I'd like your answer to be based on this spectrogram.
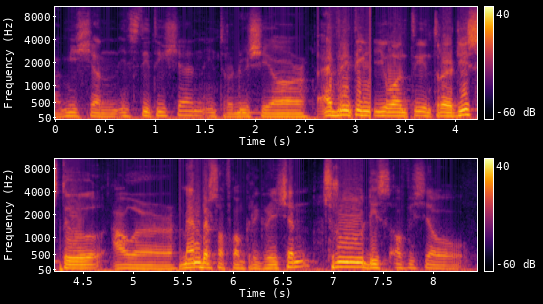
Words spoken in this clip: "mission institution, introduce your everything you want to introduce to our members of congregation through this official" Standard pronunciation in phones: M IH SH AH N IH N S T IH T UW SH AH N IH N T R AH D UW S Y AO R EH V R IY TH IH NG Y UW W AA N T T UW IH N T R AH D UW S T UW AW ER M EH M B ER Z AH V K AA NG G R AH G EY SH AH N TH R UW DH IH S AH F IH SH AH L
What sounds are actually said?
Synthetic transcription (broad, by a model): M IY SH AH N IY N S T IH T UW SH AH N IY N T R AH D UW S Y AO R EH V R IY T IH NG Y UW W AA N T T UW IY N T R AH D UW S T UW AW ER M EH M B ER S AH F K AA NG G R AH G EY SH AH N T R UW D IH S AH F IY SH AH L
